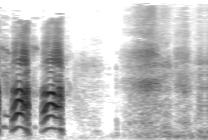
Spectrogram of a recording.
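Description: A woman laughing, a quick run of 'ha-ha-ha' laughs that stops about two-thirds of a second in, followed by a faint breath.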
